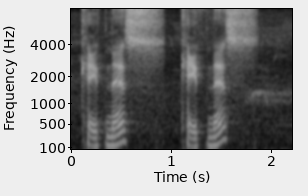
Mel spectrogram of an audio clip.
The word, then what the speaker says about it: Caithness: You had it right, but the stress is on the Ness. Caithness.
